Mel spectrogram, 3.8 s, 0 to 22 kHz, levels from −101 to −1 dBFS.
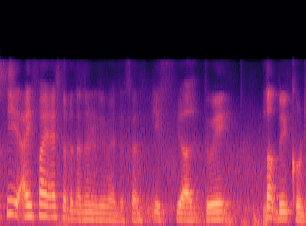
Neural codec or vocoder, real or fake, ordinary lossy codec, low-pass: codec, 24 kHz, 0.9 kbps, WavTokenizer, large speech release; fake; none; 7.2 kHz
